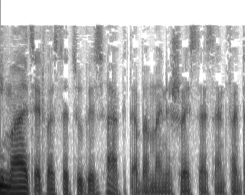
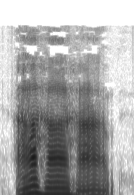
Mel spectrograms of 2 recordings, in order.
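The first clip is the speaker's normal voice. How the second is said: awful, stilted, forced fake laugh; 2 semitones higher than usual. Vince responds to the narrator's plea with an awful fake laugh. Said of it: "sagte Vince mit diesem furchtbaren, aufgesetzten Lachen".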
